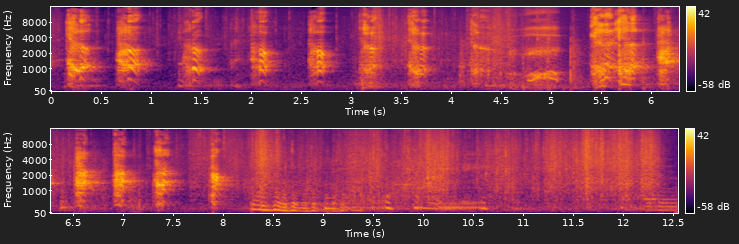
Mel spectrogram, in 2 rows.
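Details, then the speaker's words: 4-month-old infant with a 10-day intermittent cough, sometimes severe, earlier croupy and hoarse, now congested with gagging: a rapid run of about fourteen coughs without pausing, then noisy straining gasps for air; whooping cough (pertussis) coughing spell. "cough cough coughing gasping for air yeah okay doesn't sound like any fun no it doesn't"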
